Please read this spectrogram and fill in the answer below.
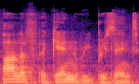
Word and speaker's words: Aleph: The sound of the Aleph is a silent sound. Some people argue that in the ancient world it used to be a guttural stop, like a sound, okay? And this will make sense once we get to the Vowel Point system, where you see, without indicating the vowel sound, the Aleph actually has no sound of its own.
